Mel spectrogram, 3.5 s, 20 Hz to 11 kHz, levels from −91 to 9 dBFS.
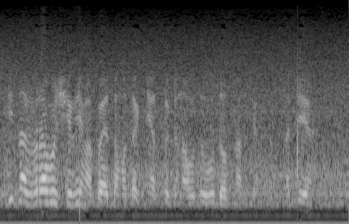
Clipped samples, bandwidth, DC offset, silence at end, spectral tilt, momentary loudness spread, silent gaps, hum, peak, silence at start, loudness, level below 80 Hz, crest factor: under 0.1%; 8.8 kHz; 1%; 0 s; -3.5 dB/octave; 11 LU; none; none; -6 dBFS; 0 s; -22 LUFS; -62 dBFS; 16 dB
